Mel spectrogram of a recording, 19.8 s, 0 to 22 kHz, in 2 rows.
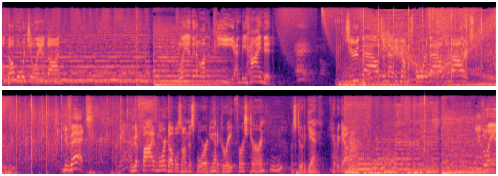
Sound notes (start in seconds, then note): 9.4 audience applause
